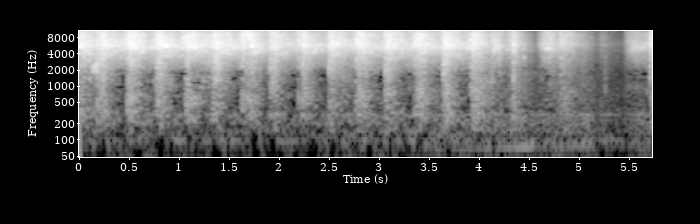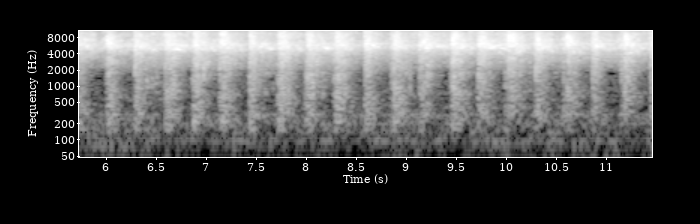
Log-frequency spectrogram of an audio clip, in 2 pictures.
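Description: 3D-printed hexapod robot walking on concrete: its servo-driven plastic legs tap and rattle in a fast, even rhythm of about five ticks a second. The rattle drops away for about a second near the middle.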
